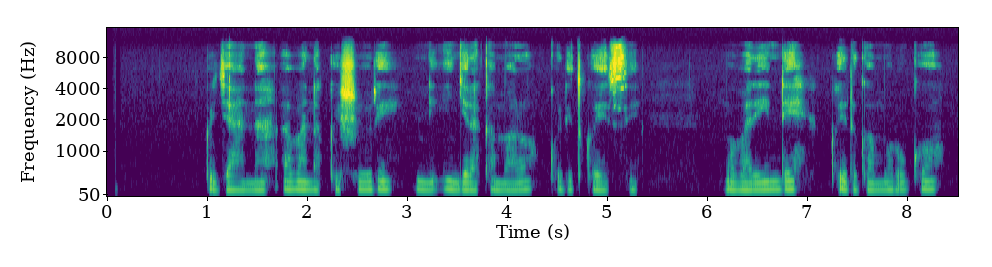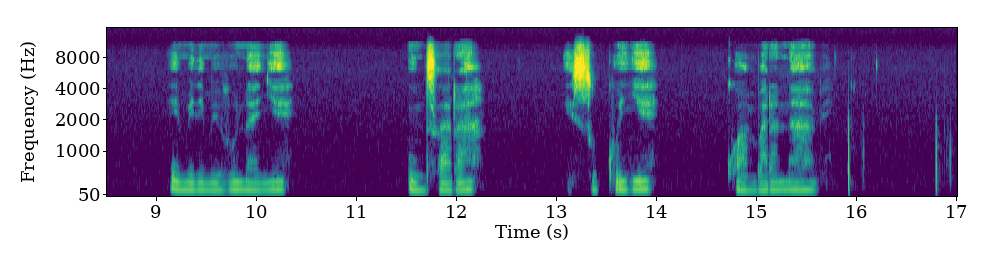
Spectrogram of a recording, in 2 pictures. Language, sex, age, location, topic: Kinyarwanda, female, 25-35, Kigali, health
